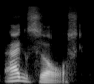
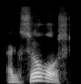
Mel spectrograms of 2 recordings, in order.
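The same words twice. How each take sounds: First: The pitch moves from high down to low. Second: The pitch moves from low up to high. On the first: It is used as a noun. "Noun intonation is it comes from upper to down" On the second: It is used as a verb. "intonation should be down to up"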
